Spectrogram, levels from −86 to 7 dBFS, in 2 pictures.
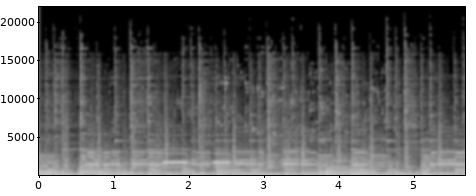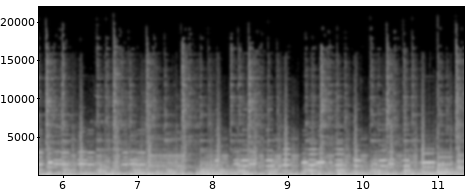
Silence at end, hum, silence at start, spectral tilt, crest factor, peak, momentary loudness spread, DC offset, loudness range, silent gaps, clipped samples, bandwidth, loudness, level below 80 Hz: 0 s; none; 0 s; -5 dB/octave; 14 dB; 0 dBFS; 3 LU; under 0.1%; 1 LU; none; under 0.1%; 18 kHz; -15 LUFS; -18 dBFS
